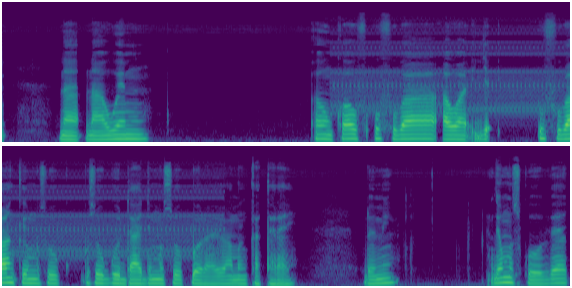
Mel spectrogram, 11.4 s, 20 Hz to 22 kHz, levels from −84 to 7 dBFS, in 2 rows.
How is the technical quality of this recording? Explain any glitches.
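The recording has one fault, a stretch of timecode bleed.

From 3.28 s to 7.90 s, timecode bleed: linear timecode leaking from an adjacent track or cable adds a square wave flipping between tones near 1 and 2 kHz, pacing consistent with 24-frame code. It sits about 25 dB below the speech as a steady chirping warble.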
